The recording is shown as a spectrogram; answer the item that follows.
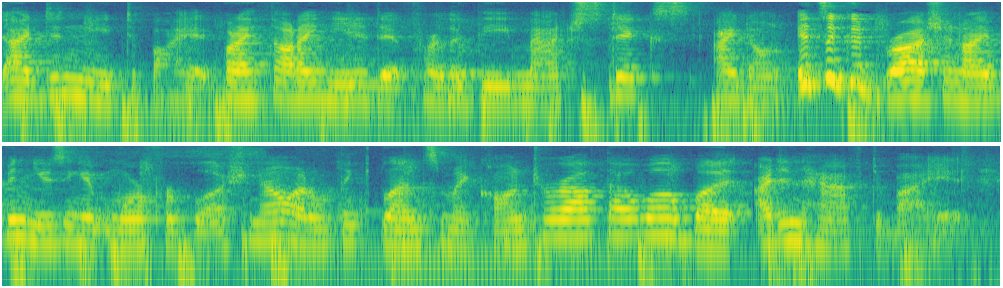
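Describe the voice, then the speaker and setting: Amid audible room echo and noticeable background noise, a woman speaks with lively intonation. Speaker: beauty vlogger. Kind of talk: casual product review. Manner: chatty.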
